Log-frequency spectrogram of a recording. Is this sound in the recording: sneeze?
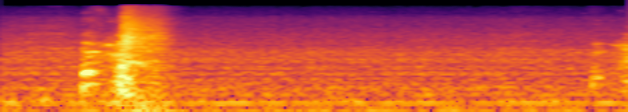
yes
